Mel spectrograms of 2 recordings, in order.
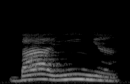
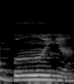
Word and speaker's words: bainha: Carioca, carioca, bainha, bainha, certo? Não é banha, né? Banha não tem a letrinha I aqui, certo? A banha, a palavra banha, não tem essa letrinha I.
